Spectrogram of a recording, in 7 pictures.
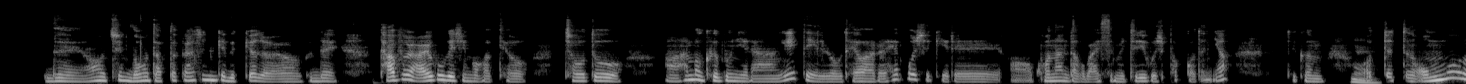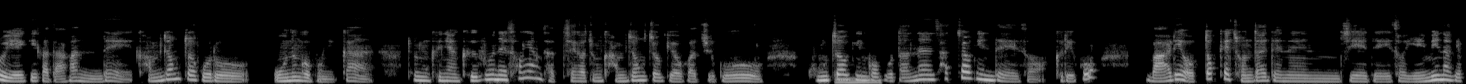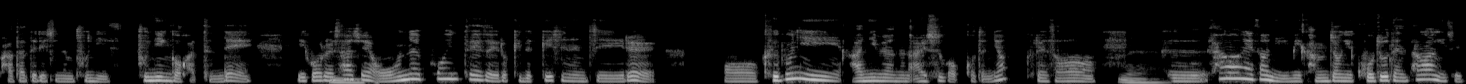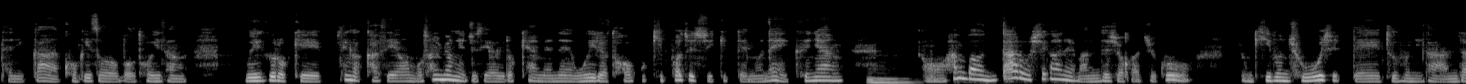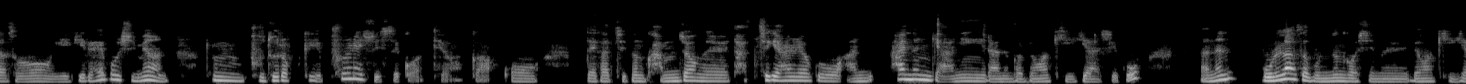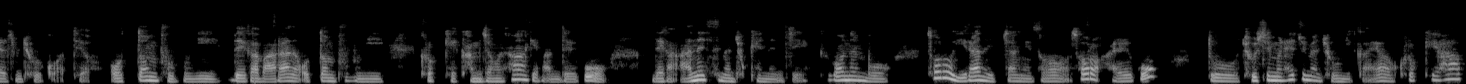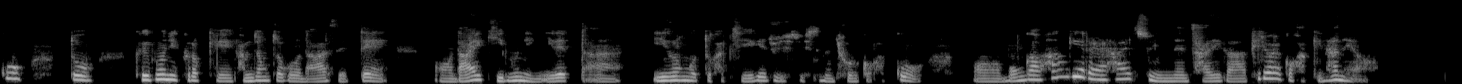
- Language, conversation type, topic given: Korean, advice, 감정이 상하지 않도록 상대에게 건설적인 피드백을 어떻게 말하면 좋을까요?
- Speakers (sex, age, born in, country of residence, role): female, 40-44, South Korea, United States, advisor; male, 45-49, South Korea, South Korea, user
- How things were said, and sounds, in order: tapping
